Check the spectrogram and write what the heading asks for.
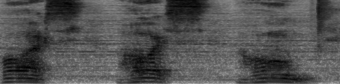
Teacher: o H tem aquilo que se chama som aspirado, uma coisa bem aqui embaixo na garganta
